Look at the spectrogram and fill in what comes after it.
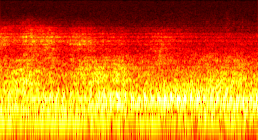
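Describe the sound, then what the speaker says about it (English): A cranked-wing Corsair fighter flies past at the Duxford airshow, its piston engine giving a steady, broad drone that holds loud and even for the whole stretch, with no voices over it. "Very, very fast aeroplane with the cranked wing."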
